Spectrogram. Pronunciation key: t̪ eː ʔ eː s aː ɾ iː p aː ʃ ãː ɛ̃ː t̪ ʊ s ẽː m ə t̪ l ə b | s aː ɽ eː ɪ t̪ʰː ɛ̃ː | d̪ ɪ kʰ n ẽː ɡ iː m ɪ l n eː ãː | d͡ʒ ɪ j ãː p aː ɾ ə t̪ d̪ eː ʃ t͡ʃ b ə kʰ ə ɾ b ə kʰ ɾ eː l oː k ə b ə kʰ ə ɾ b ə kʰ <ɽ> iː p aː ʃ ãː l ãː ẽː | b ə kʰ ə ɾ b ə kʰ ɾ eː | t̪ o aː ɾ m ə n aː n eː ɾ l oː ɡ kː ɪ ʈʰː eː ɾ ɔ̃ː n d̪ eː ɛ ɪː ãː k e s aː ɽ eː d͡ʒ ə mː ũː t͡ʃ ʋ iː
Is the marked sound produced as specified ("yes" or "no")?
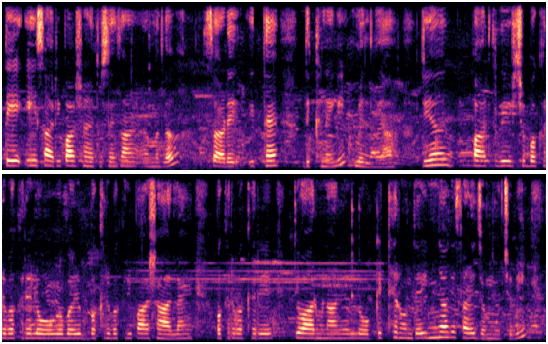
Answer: no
